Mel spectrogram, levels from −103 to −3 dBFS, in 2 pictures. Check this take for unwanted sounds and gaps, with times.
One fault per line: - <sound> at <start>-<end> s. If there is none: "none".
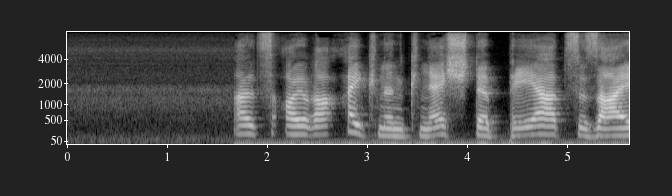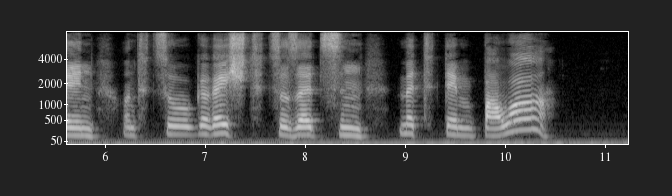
none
